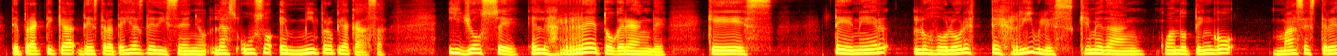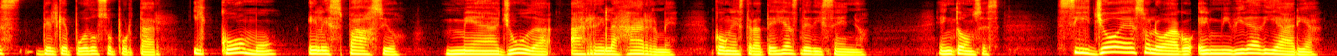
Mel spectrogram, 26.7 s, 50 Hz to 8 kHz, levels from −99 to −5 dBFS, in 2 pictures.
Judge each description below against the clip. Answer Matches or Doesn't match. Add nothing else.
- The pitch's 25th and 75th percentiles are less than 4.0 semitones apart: Matches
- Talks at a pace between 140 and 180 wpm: Doesn't match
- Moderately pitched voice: Matches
